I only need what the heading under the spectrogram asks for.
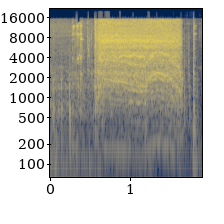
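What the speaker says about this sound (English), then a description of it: "when you're drilling in the vinyl" A power drill whines steadily as it bores into vinyl siding during a cable installation, a loud close burst of about a second with faint clicks before and after.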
